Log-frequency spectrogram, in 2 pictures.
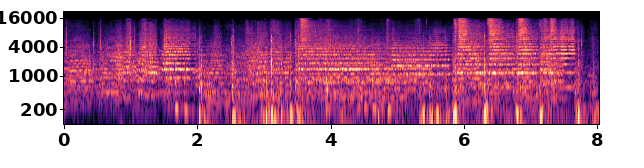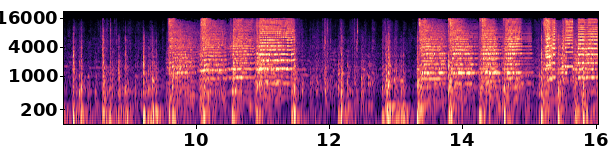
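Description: Marching band playing a Motown arrangement: full brass with drums, the low drums and bass coming in about two seconds in and driving a steady beat.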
